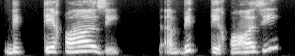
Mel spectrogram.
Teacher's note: बित्तिखाज़ी सख्ती से जोड़ा ता की तशदीद की वजह से। बित्तिखा, खा को मोटा।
